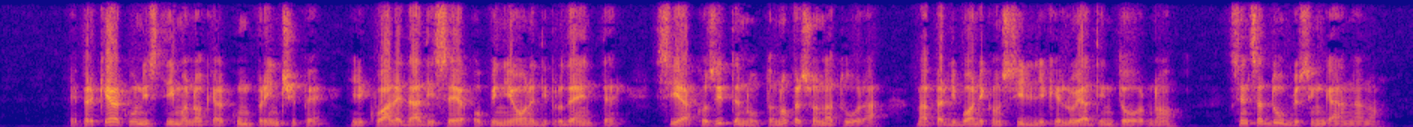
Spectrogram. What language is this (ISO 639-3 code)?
ita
